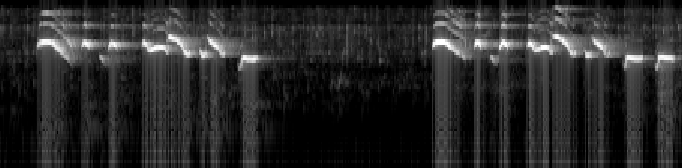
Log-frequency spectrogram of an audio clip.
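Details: Oriental magpie-robin giving fighting song to provoke other magpie-robins: two phrases of quick whistled swoops, each closing with lower slurred notes, separated by a short quiet gap.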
